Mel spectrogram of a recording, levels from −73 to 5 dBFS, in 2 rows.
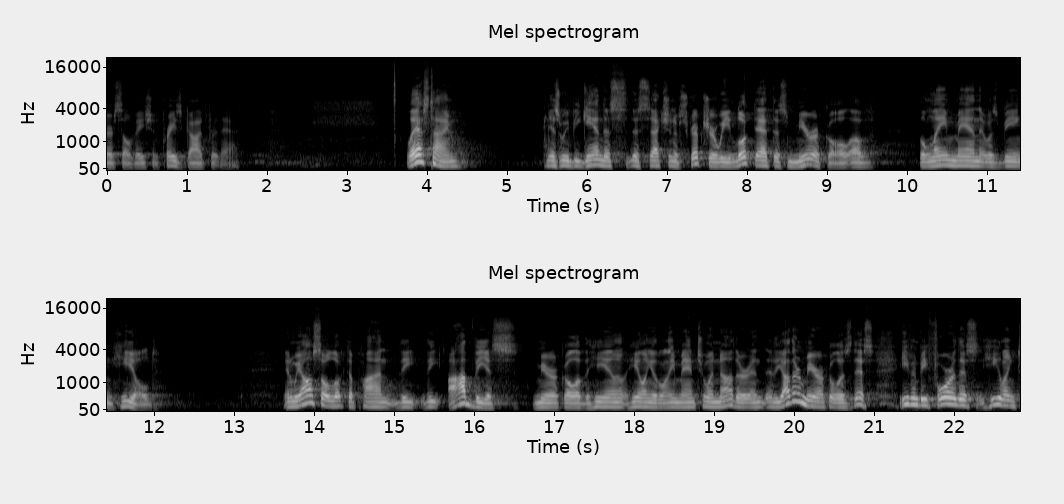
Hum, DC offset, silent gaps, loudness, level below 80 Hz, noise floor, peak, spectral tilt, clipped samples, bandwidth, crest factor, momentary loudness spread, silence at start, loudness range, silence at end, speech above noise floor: none; under 0.1%; none; -30 LUFS; -78 dBFS; -70 dBFS; -8 dBFS; -5.5 dB/octave; under 0.1%; 16.5 kHz; 22 dB; 12 LU; 0 s; 4 LU; 0 s; 41 dB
